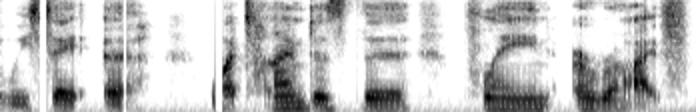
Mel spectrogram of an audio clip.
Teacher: if we say, what time does the plane arrive? We say a schwa for that A.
